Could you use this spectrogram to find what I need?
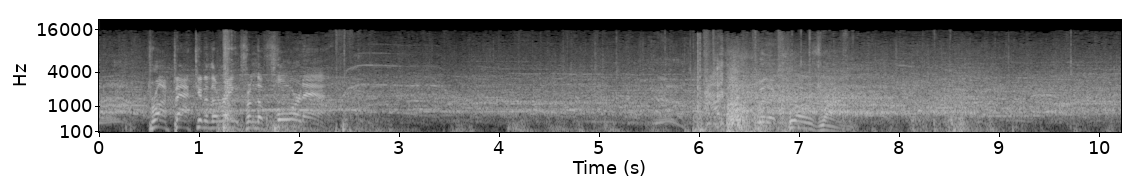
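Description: Wrestlers' bodies thud onto the ring mat.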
